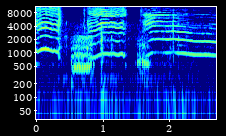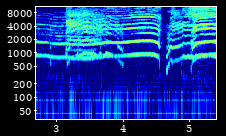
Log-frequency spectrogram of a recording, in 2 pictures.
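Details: Loud kitten calls: a short cry, then a long, steady, drawn-out meow lasting several seconds at an even pitch, followed by another brief wavering cry, with small thumps indoors.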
